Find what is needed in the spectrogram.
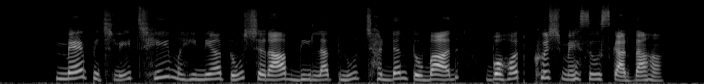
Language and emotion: Punjabi, happy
